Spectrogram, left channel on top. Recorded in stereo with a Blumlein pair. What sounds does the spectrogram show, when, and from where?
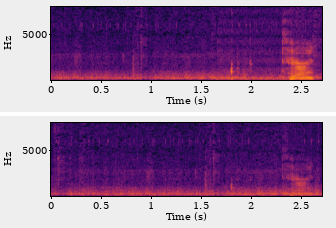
1.7 s tearing paper: 55° left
